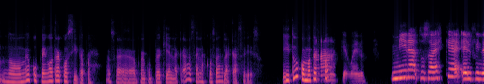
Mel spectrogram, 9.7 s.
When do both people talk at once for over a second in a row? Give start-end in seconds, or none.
none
